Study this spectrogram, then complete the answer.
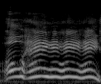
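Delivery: high-pitched, singsong mock hellos; mock greeting. Ignored man mimicking his date greeting others, mock gushing. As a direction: imitate someone greeting a roomful of friends.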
